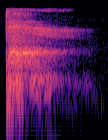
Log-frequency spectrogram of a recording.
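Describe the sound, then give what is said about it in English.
A single breath drawn in, a soft airy whoosh that starts abruptly and fades over about a second, with no talking. “it's just like a breath in”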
